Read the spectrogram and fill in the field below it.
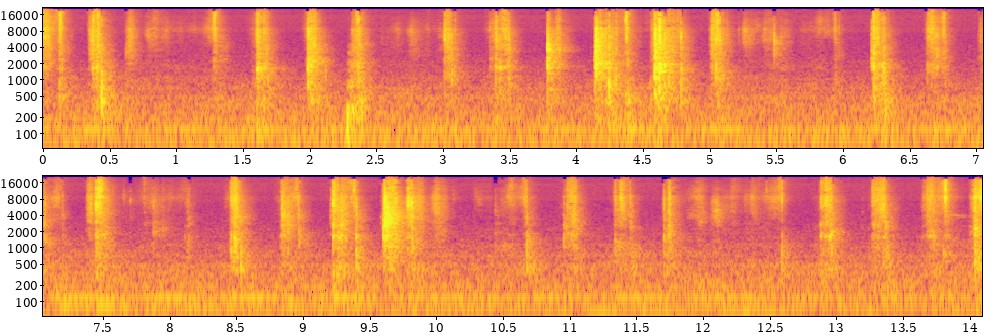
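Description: Tarot cards are shuffled close by in quick, soft repeated riffles and flicks, a steady rhythm of short papery bursts in a quiet room.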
